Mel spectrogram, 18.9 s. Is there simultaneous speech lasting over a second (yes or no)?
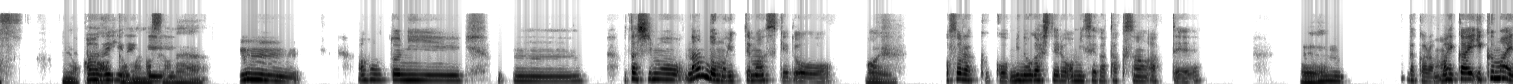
yes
